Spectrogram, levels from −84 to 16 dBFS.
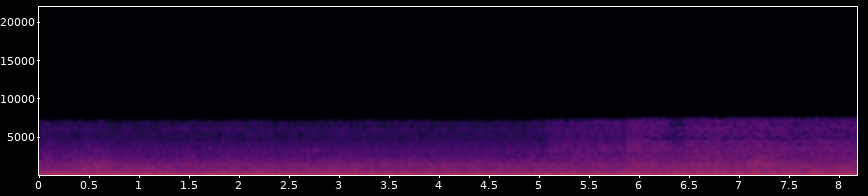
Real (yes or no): no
